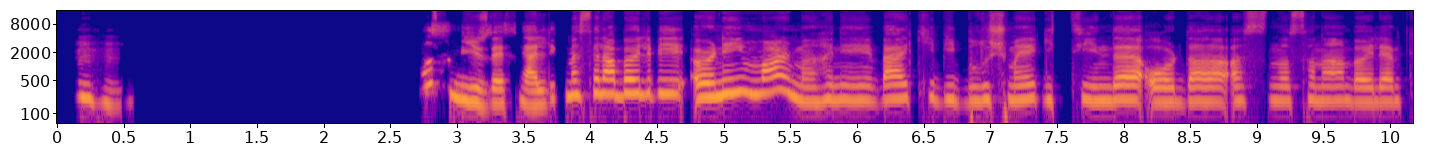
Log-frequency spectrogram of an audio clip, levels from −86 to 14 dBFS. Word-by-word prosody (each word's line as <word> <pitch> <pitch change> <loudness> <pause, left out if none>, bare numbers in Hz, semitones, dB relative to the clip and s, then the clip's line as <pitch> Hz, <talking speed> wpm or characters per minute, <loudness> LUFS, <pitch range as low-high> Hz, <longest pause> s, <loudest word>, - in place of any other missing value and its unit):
Hı 225 - -1
hı. 175 -6 -7 2.3
Nasıl 405 - -1
bir 195 - +2
yüzeysellik? 165 +1 0
Mesela, 265 +1 +3
böyle 270 0 +4
bir 270 -1 0
örneğin 260 +6 +4
var 310 +4 +4
mı? 215 -7 -1
Hani, 195 0 -3
belki 210 0 -1
bir 195 -3 -6
buluşmaya 195 +1 -2
gittiğinde 200 0 0
orada 180 0 -1 0.3
aslında 190 +1 -6
sana, 190 0 -5
böyle, 180 0 -1
200 Hz, 120 wpm, -18 LUFS, 185-230 Hz, 2.3 s, böyle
